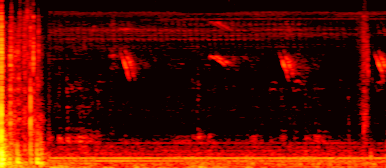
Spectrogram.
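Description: A bird calling with short, falling chirps about once a second over a steady low hum, after a few knocks at the start.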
